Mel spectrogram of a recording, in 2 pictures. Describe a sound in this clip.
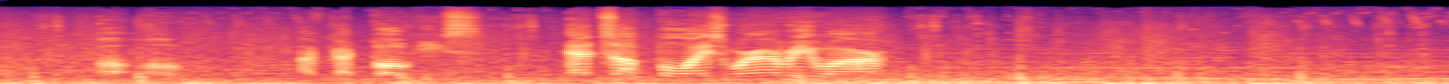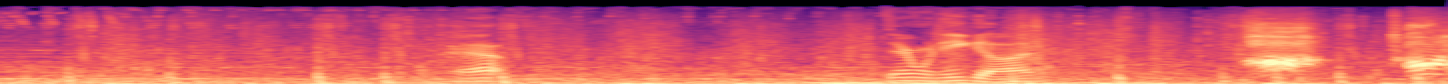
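A glowing portal hums with a low, steady rumble.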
